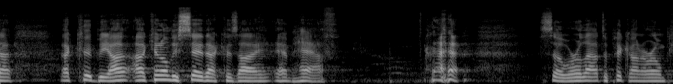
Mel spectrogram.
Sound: laughs

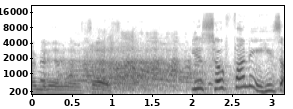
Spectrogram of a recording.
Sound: laughing

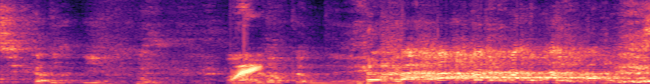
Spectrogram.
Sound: laughing

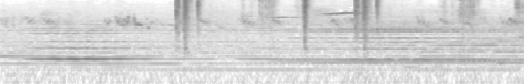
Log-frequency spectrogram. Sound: shutter sounds

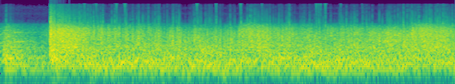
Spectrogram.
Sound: explosions roaring

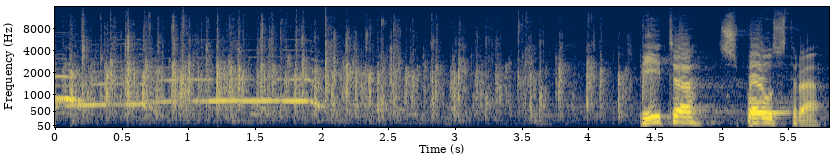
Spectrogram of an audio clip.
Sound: cheering

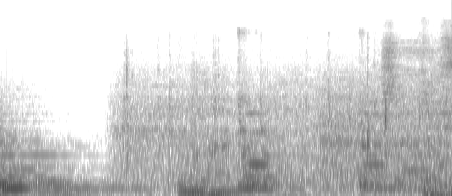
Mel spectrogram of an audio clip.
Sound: starts car

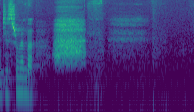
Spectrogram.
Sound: deep breathing

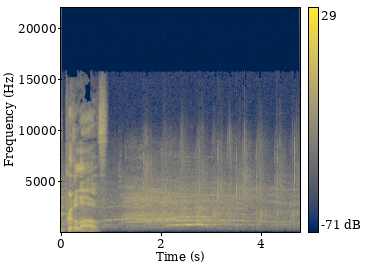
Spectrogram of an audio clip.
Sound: cheers, applause

